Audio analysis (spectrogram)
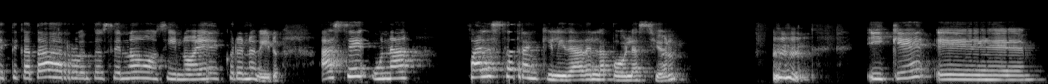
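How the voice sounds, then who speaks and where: A woman giving a university science talk, explaining step by step with frequent tag questions and fillers. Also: high-pitched. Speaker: lecturer. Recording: echoey room, dull lo-fi sound.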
